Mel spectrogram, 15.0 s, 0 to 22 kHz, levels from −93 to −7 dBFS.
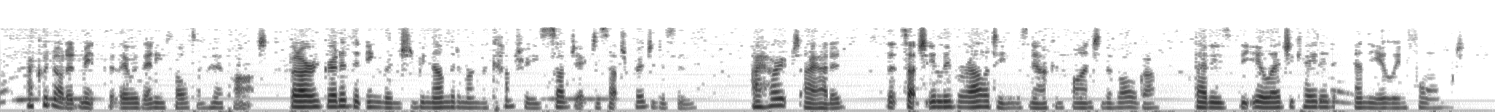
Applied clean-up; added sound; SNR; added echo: classical method spectral subtraction.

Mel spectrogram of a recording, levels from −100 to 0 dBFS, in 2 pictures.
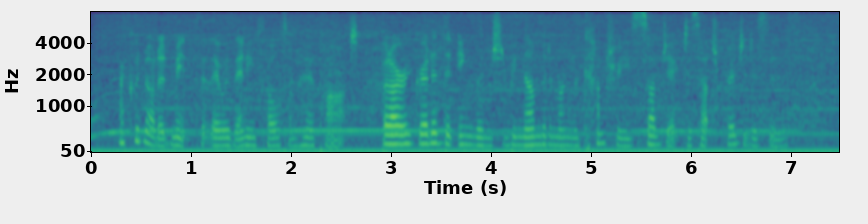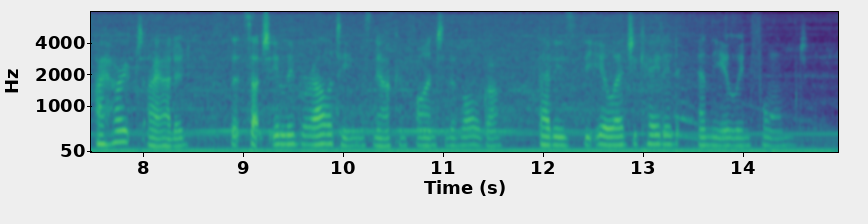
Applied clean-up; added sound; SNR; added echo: none; Engine + Domestic sounds, home sounds; 6 dB; none.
